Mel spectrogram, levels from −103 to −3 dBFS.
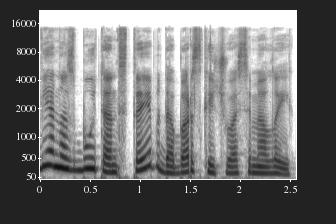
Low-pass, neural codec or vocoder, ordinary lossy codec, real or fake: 14.4 kHz; none; AAC, 96 kbps; real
